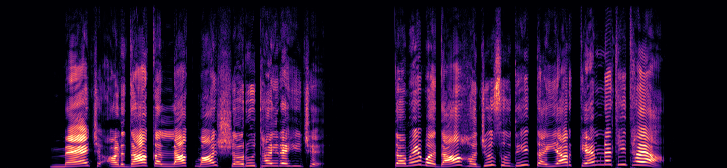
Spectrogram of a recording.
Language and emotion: Gujarati, angry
